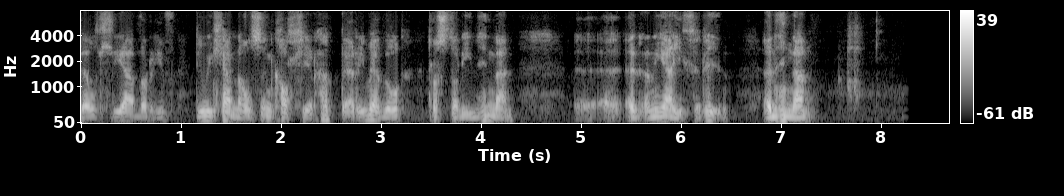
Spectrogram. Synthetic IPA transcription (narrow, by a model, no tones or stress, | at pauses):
ɛlˠɬiavrɪvd̥ɪwiɬanɔlˠsənkʰɔɬɪrhəb̥ɛɾʔivɛðʊlˠd̥rɔstɔɾinhɨnan | ənənjajθərhɨːn | ənhɨnan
